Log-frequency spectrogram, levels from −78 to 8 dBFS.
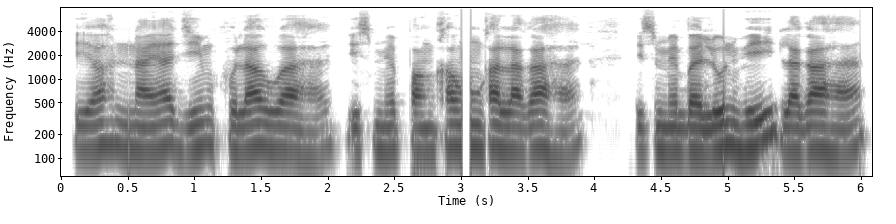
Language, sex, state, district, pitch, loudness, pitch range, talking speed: Hindi, male, Bihar, East Champaran, 125 Hz, -20 LUFS, 125-135 Hz, 165 wpm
